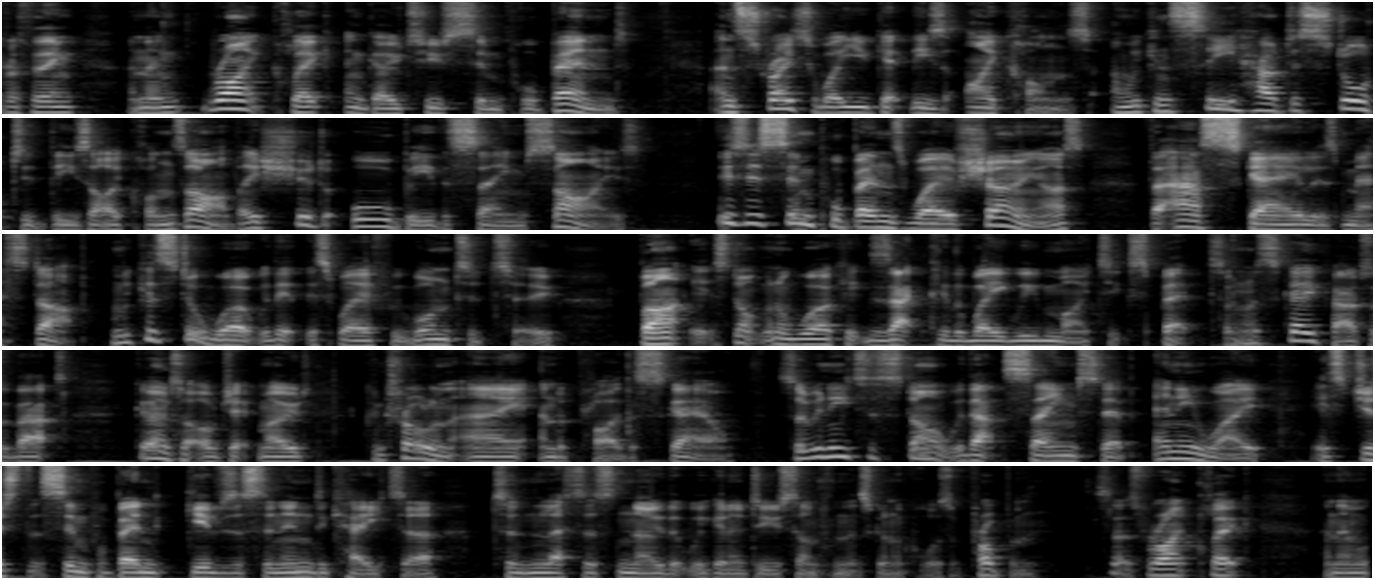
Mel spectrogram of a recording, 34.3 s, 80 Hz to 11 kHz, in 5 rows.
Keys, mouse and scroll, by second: 0.8 right click, 2.4 click, 3.5 middle click, 4.9-5.6 scroll up 1, 16.3 scroll down 1, 16.7 middle click, 19.8 Escape, 20.9 Tab, 22.5 ctrl+a, 23.7 click, 25.9 Tab, 30.6 scroll up 1, 30.9 middle click, 31.8 scroll down 1, 32.8 right click.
